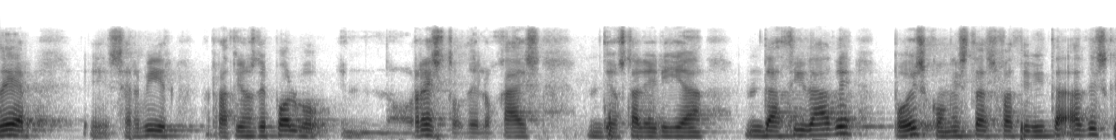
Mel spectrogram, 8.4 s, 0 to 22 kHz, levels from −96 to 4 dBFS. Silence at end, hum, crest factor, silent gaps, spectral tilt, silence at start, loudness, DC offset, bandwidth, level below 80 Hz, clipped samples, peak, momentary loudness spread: 0.05 s; none; 18 dB; none; -6 dB/octave; 0 s; -18 LUFS; under 0.1%; 9.8 kHz; -52 dBFS; under 0.1%; 0 dBFS; 17 LU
